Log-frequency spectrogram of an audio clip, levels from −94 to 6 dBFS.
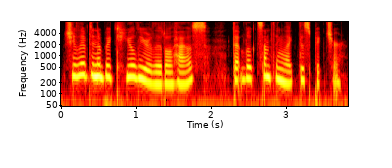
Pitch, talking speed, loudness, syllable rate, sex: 240 Hz, 205 wpm, -17 LUFS, 6.9 syllables/s, female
